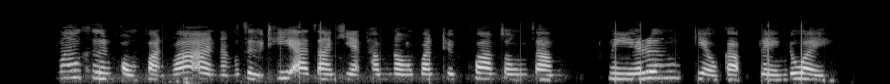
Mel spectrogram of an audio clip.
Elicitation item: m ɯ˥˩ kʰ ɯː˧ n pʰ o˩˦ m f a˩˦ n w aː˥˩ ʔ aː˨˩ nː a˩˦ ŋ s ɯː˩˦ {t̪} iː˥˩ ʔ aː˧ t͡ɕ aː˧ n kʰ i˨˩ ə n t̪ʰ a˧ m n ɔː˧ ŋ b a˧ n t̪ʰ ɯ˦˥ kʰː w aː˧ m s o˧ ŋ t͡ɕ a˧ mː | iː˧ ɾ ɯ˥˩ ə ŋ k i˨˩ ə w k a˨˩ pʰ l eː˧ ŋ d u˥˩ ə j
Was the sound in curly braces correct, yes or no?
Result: no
